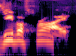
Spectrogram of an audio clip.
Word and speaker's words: Viva Frei: It's Viva Fry, not Viva Frei. Yes, it is Fry, like Freiheit. Half of my last name phonetically, which means German. Freiheit. Freedom in German.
